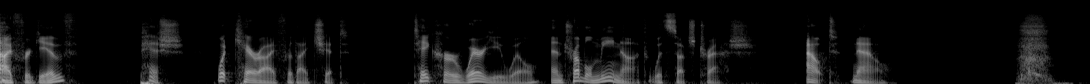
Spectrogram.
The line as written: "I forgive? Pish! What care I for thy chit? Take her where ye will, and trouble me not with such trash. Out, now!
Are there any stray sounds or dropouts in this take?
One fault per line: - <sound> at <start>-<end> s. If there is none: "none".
- breath at 10.1-10.7 s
